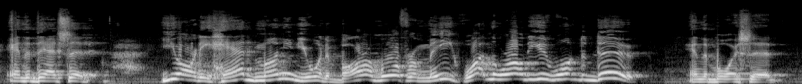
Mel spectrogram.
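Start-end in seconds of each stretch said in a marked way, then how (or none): 1.6-6.5 much higher, exasperated; a father scolding the boy; outraged dad. Retold or imitated. Dad outraged at boy's money.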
